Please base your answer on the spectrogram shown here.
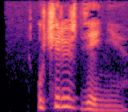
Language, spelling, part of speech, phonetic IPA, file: Russian, учреждение, noun, [ʊt͡ɕ(ɪ)rʲɪʐˈdʲenʲɪje], Ru-учреждение.ogg
- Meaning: 1. establishment, founding, setting up (the state of being established) 2. institution, establishment, office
